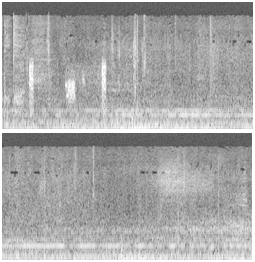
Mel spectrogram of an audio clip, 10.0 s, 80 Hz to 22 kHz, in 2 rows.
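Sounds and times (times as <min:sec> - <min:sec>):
low dark film score drone: 0:00.0 - 0:10.0.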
